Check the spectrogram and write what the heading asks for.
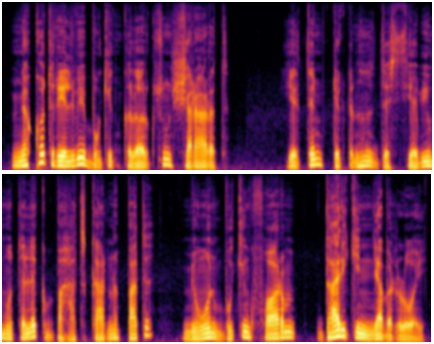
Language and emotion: Kashmiri, angry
